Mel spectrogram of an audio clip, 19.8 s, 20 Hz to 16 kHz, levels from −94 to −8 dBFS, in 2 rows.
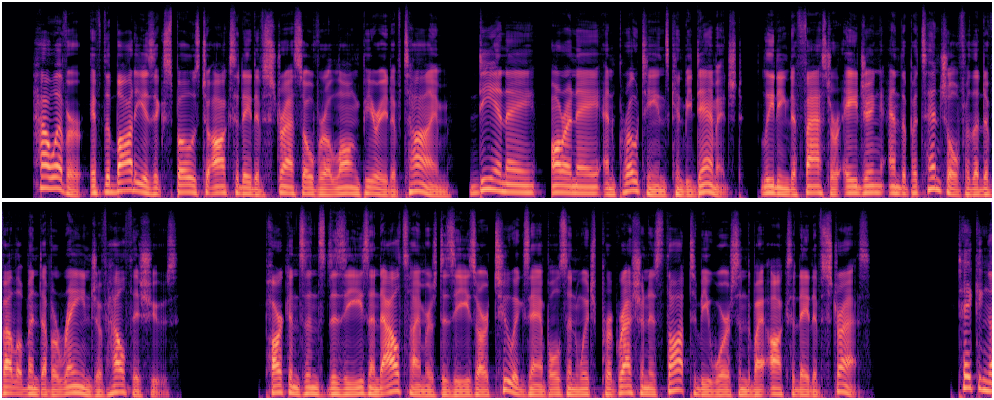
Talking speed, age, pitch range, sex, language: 175 wpm, 30-49, 95-130 Hz, male, English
